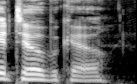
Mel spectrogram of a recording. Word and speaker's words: Etobicoke: Just like Etobicoke. K is silent.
